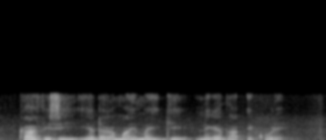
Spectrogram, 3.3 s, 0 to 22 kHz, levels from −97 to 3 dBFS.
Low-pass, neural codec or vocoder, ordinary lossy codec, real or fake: 7.2 kHz; none; none; real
